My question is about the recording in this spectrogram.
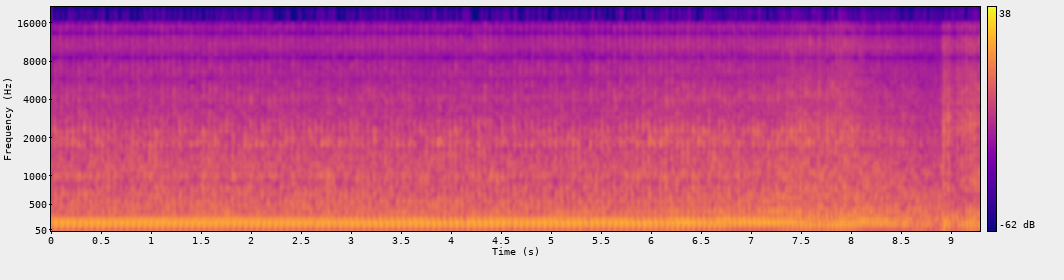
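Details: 1970s Roper 1032 snowblower, probably 10 hp Tecumseh single-cylinder, on carb with fixed-jet bowl: uneven idle sagging and picking up, hunting; lean idle mixture.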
